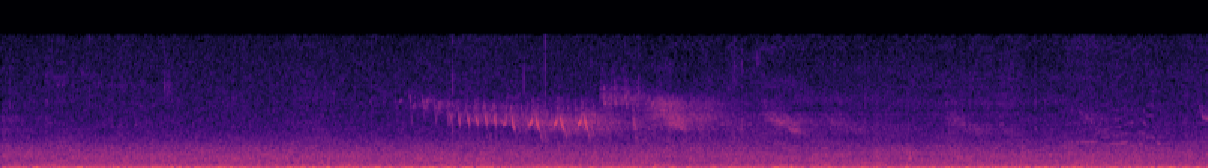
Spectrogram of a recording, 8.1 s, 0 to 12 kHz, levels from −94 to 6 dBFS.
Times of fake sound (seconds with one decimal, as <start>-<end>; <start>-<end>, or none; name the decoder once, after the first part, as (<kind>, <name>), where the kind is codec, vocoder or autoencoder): 4.3-7.1 (codec, SNAC)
